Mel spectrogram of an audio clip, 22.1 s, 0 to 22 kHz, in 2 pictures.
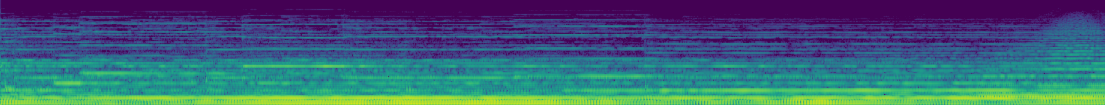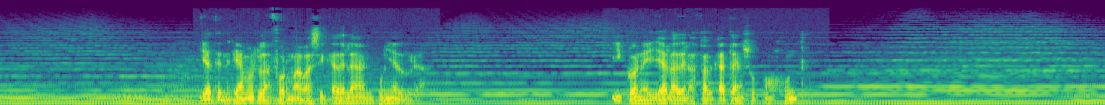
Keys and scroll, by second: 3.7 ctrl+z, 10.9 z, 14.5 Tab.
